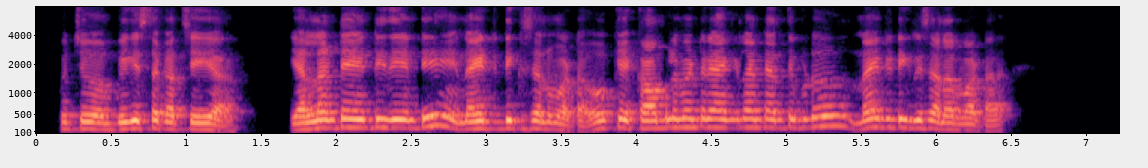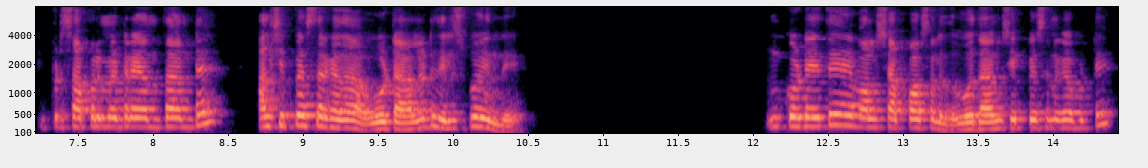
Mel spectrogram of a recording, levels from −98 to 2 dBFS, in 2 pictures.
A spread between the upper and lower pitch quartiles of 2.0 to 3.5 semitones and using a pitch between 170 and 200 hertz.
Yes: average, 2.8 semitones; high, 190 Hz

